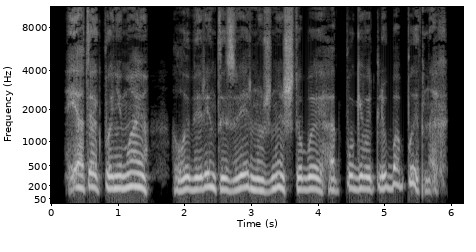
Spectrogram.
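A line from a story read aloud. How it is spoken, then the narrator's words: Hoarse rasp. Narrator (Russian): прохрипел маркиз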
